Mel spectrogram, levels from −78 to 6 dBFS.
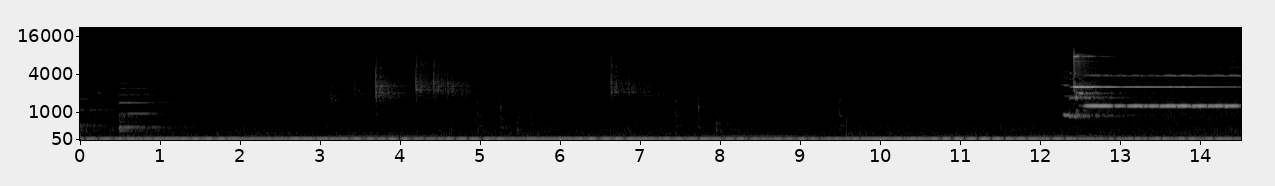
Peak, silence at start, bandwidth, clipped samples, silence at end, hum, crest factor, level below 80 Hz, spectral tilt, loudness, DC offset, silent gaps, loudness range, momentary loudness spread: -22 dBFS; 0 s; 10.5 kHz; under 0.1%; 0 s; none; 22 dB; -50 dBFS; -1.5 dB/octave; -43 LUFS; under 0.1%; none; 16 LU; 17 LU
